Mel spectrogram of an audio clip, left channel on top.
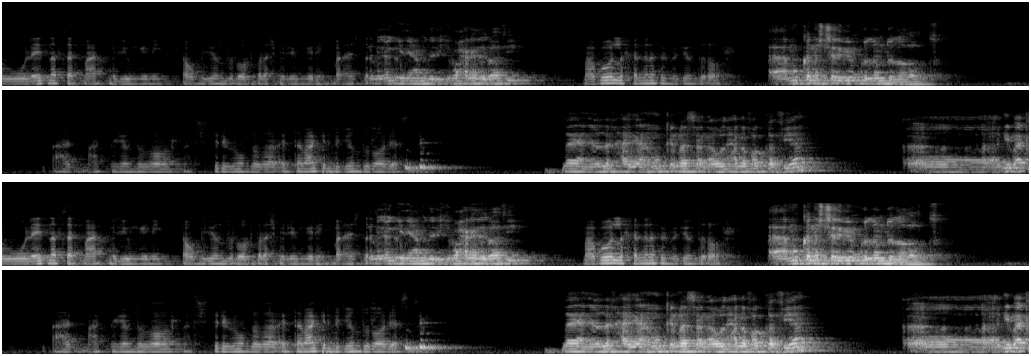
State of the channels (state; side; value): quieter; left; 5.8 dB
